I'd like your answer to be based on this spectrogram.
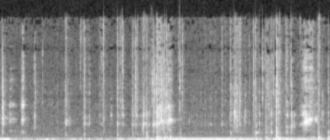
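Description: A utility knife blade shaves curls off the edge of a solid, dry, translucent brown bar of soap held in the hand. The clip is a quiet run of short, crisp scraping ticks and crackles, bright and dry with almost no ring. A faint, steady low hum runs underneath.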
